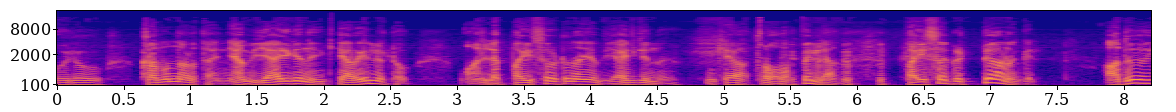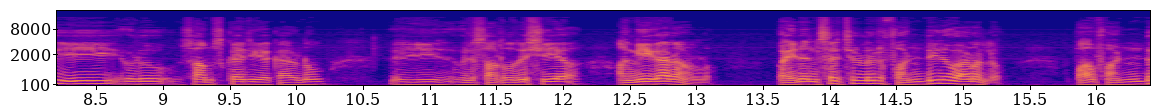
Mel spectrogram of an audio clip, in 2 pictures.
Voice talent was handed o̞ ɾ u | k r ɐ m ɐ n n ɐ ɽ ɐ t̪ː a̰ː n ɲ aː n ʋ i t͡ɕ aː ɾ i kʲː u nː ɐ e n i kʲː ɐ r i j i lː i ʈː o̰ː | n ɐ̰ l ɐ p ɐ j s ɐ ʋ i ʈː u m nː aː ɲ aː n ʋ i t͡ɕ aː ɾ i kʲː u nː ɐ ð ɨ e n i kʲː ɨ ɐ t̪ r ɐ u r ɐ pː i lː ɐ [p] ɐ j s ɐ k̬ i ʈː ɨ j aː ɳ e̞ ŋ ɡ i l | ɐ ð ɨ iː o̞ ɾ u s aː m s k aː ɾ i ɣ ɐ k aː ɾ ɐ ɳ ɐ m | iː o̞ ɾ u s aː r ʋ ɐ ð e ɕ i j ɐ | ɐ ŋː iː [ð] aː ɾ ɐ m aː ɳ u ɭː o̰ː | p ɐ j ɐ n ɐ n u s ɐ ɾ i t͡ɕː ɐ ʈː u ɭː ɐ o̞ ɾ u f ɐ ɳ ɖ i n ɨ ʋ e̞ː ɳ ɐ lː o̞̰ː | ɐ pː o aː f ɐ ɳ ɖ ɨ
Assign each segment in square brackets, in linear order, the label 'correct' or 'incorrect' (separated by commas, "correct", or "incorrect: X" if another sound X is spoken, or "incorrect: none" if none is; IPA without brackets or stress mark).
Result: correct, incorrect: ɣ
